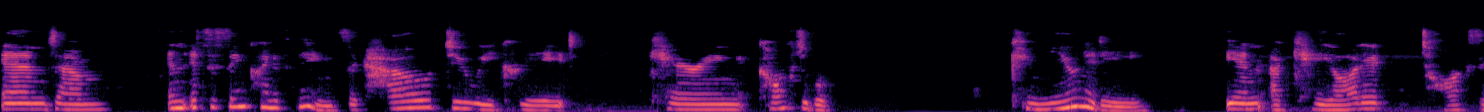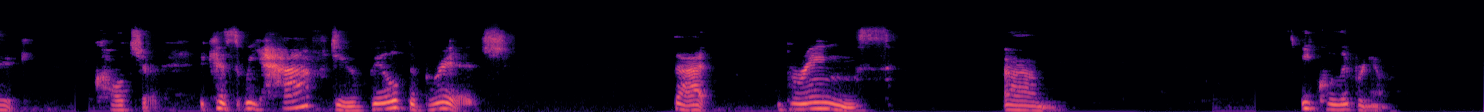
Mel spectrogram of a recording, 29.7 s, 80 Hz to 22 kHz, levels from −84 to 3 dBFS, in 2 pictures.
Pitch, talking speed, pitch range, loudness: 175 Hz, 70 wpm, 130-205 Hz, -29 LUFS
